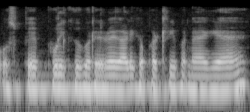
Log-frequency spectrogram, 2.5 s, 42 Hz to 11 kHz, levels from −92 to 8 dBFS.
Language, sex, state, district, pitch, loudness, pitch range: Hindi, male, Uttar Pradesh, Gorakhpur, 130 Hz, -17 LUFS, 130-135 Hz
